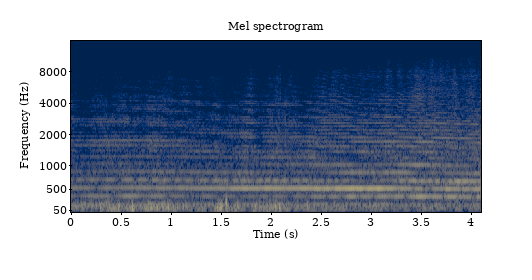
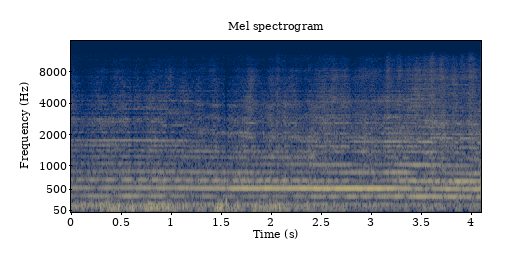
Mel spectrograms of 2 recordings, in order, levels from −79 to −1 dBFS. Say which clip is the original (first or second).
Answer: first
